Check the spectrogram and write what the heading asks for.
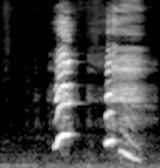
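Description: A young woman laughing: two short high-pitched bursts about half a second apart, the second sliding down in pitch.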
